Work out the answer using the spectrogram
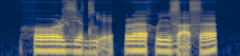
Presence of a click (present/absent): absent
